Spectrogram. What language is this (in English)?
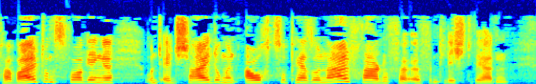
German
